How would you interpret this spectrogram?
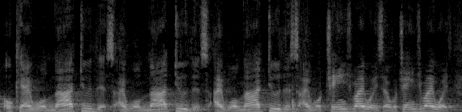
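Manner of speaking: low, quiet repetitive chant; muttered self-resolve. Acted. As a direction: mutter it to yourself like a mantra. Voices self-willed repetitive inner resolve.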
